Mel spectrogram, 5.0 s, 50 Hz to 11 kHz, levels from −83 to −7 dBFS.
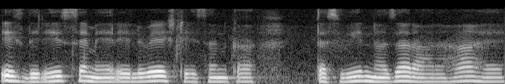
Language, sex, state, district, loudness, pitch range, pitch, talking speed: Hindi, female, Jharkhand, Ranchi, -18 LUFS, 155-175 Hz, 155 Hz, 130 wpm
